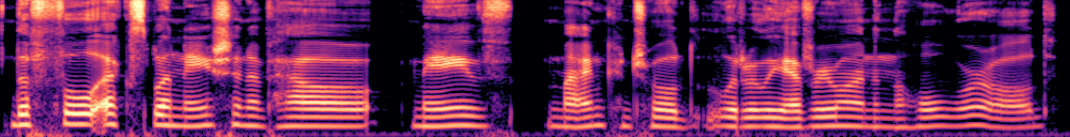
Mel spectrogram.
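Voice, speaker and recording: A woman's voice: lowish voice, little pitch movement, moderate pace, warm tone, clear, resonant tone, dry recording, studio quality. A young woman co-hosting a casual book-club podcast, chatty and laughing often, full of fillers. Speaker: podcast co-host.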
